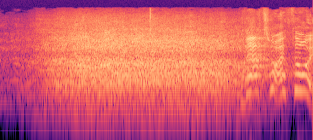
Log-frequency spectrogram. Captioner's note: audience groaning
